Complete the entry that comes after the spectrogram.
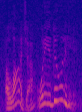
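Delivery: God demanding an answer, pitched high; God's voice. Acted. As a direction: call the prophet to account from above. God voiced questioning Elijah.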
